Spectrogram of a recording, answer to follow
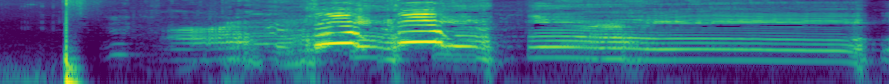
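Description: A single sharp zap about a third of a second in, from an electric flyswatter's charged grid touched to a person's head. A person then cries out, first in a wavering yelp and then in one long wail that slowly falls in pitch.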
